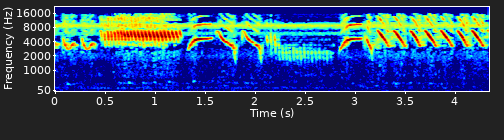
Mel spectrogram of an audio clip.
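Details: Lively canary song used as a lure for other canaries: a harsh buzzy burst, then swooping whistled notes, a low rasping pause, and a fast run of repeated bright falling chirps.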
